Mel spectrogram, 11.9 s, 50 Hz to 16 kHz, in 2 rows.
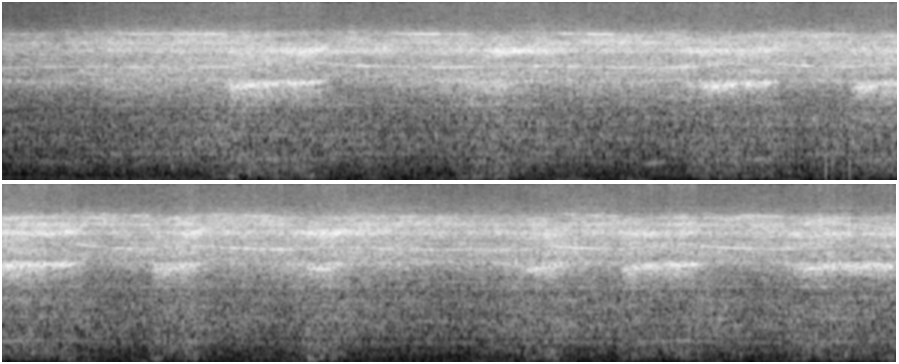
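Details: A vacuum cleaner drones steadily throughout, a broad hiss with a tone pulsing near 3k every second or so, and no animal voice stands out.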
